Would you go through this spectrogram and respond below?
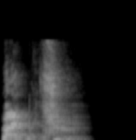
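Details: Self-induced sneeze in a sneezing challenge: one sharp, hissing sneeze burst with a brief breathy tail, then silence.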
